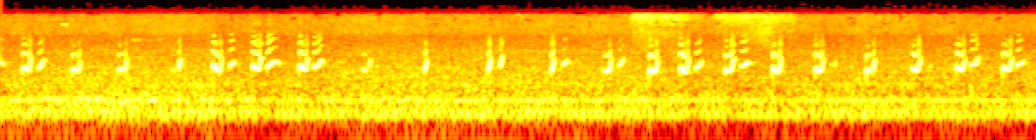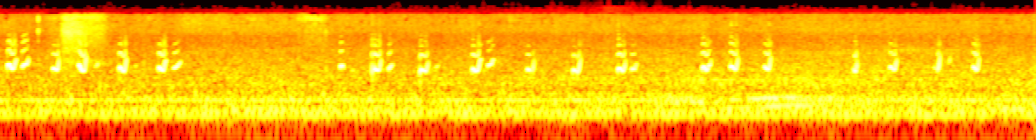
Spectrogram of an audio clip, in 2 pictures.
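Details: Soft wheeking of a content pet guinea pig: short, squeaky, upward-flicking chirps come in quick irregular runs, nearly three a second, over a steady low hum of quiet ambience.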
